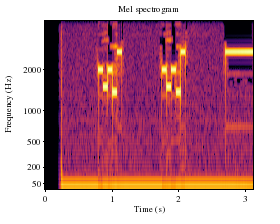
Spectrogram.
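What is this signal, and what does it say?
Five-tone selective call (ZVEI), heard as quick runs of five tones, tones of about 70 ms. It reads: 85844 85844
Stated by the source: ZVEI five-tone selective call received on an SDR.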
